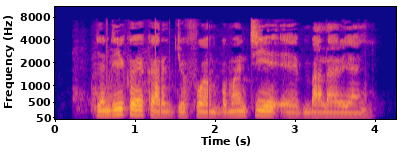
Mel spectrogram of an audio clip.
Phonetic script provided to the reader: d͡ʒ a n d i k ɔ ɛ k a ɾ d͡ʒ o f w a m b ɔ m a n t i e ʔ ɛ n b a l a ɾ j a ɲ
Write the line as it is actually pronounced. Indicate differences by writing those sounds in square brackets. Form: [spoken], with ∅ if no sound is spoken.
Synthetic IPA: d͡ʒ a n d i k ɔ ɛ k a ɾ d͡ʒ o f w a m b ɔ m a n t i e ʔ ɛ [m] b a l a ɾ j a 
